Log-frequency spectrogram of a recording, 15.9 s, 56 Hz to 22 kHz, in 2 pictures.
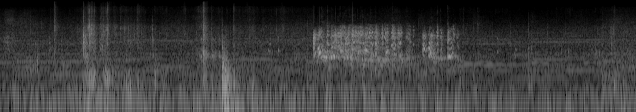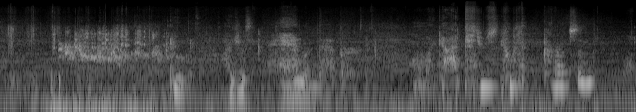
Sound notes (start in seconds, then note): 0.3 upbeat music; 4.0 birds squawking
